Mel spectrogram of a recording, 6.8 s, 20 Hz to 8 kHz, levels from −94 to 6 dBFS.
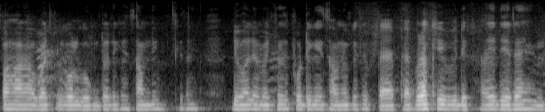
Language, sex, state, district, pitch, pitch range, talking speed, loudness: Hindi, male, Madhya Pradesh, Umaria, 110 Hz, 105-115 Hz, 95 wpm, -23 LUFS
